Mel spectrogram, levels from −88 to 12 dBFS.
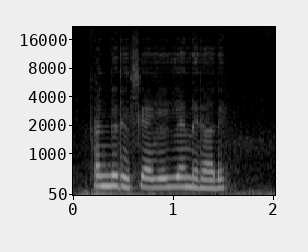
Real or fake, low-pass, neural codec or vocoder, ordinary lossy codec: fake; none; codec, 44.1 kHz, 1.7 kbps, Pupu-Codec; none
